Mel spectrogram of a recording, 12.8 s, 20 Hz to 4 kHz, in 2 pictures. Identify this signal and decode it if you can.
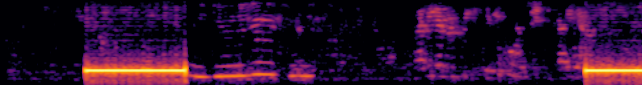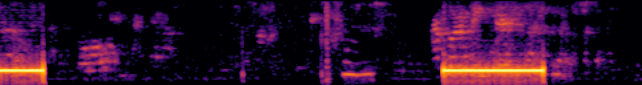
Ringback tone (Europe, 425 Hz), with speech.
